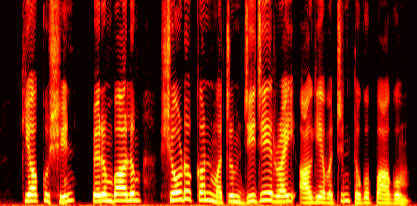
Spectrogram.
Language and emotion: Tamil, neutral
